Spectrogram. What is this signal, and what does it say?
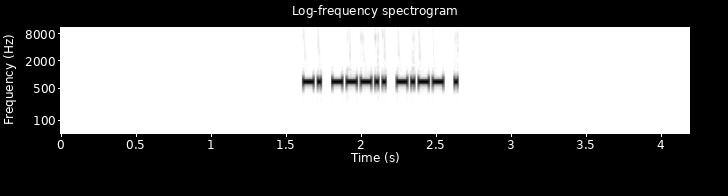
Morse code, heard as a keyed tone, about 48 wpm, 700 Hz. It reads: N8YE
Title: USA Call Signs - 4 Characters - 50wpm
